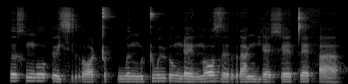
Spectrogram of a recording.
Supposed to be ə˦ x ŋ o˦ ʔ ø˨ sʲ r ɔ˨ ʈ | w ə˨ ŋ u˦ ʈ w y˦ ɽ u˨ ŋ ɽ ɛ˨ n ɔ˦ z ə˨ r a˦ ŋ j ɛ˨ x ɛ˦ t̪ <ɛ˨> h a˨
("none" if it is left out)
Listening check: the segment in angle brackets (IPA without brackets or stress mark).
ɛ˦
